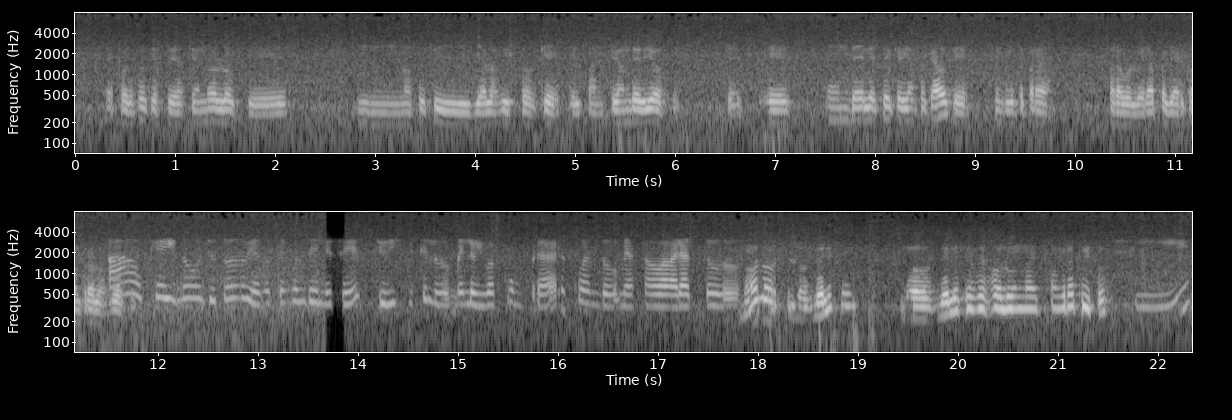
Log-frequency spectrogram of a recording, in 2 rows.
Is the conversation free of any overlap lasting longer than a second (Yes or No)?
Yes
